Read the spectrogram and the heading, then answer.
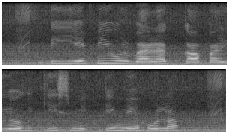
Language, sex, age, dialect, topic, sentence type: Magahi, female, 18-24, Southern, agriculture, question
